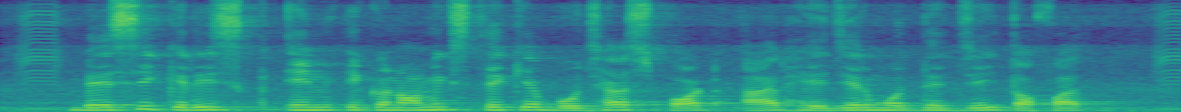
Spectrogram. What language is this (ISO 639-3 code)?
ben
